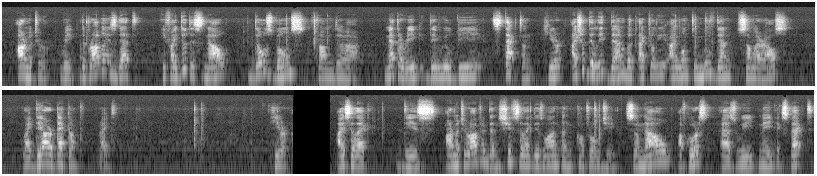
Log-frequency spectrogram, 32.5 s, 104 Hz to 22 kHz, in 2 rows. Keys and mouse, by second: 0.9 middle click, 1.9 Tab, 2.7 Tab, 4.0 Tab, 4.9 a, 5.8 alt+a, 6.3 a, 8.6 click, 14.1 m, 20.3 Tab, 21.6 click, 22.7 alt+a, 23.4 click, 26.4 shift+click, 28.4 ctrl+j, 31.8 drag.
